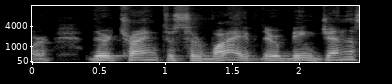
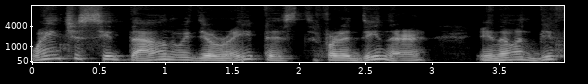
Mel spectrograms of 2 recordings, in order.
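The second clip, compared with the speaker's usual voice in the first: usual speaking voice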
